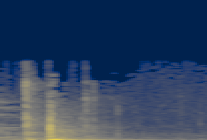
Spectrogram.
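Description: A house door swings shut with a single solid thunk as someone leaves, moderately loud, preceded by a brief latch rattle and followed by a short fading tail. No voices.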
